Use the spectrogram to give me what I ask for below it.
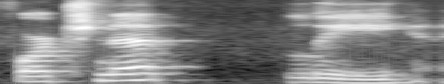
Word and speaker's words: fortunately: fortunately um knitly fortunately we use kind of a stop t there where i don't really say fortunately because it wouldn't be too hard to go right into the l so go up to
